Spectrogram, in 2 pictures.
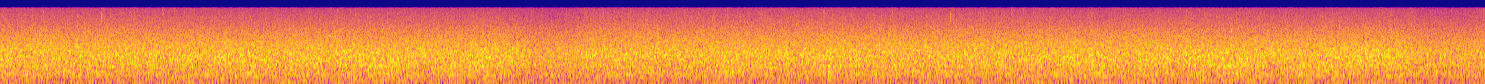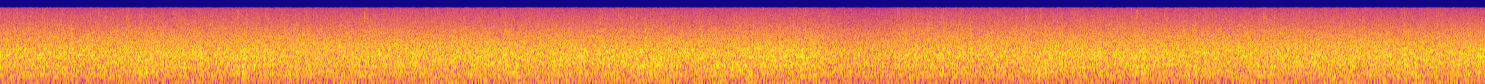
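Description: Steady heavy rain, an even rushing hiss that dips slightly for a moment three times, about nine seconds apart.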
